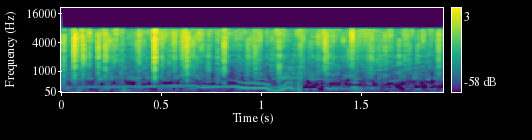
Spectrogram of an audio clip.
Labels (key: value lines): label: biophony, cascading saw
recorder: SoundTrap 600 or HydroMoth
